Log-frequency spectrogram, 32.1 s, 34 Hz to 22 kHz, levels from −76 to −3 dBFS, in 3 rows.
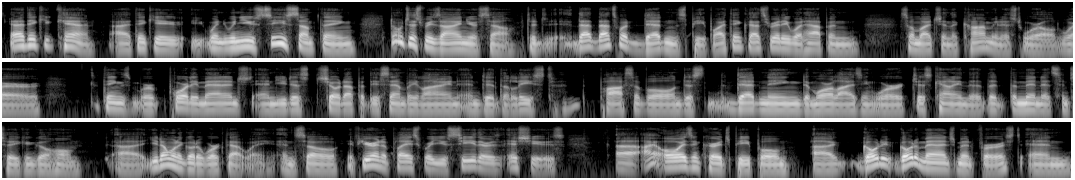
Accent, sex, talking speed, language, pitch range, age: American, male, 195 wpm, English, 90-110 Hz, 50-69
